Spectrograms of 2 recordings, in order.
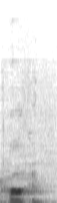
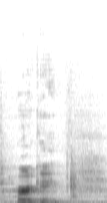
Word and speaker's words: Hurricane: or his valerie just said the hailey in herkin hurricane utah and then if you're from anywhere else it would be pronounced hurricane so um it's hurricane there it's hurricane in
